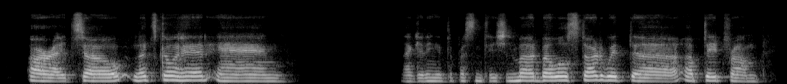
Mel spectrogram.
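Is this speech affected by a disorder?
No.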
